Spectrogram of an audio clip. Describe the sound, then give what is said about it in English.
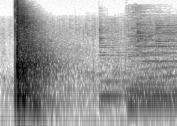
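A single sharp gunshot cracks outside an office and fades through a long decaying tail, followed by a softer, steady low rumble and hum. “What's that? Shooting out in front of this here office!”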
